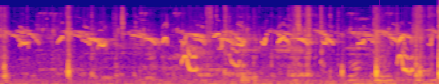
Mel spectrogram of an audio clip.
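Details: Teetar (grey francolin) chicks during feeding by their parents utter dense, high, downward-curving chirps, several birds overlapping, with a few lower sharper notes and clicks between them.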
